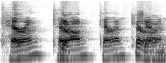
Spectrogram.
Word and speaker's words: Charon: We looked up the correct pronunciation here, but Charon, looks like Sharon.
